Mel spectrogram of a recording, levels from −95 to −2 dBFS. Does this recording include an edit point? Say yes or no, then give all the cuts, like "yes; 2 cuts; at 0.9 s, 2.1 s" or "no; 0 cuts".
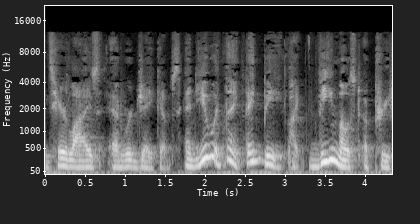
yes; 1 cut; at 1.7 s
